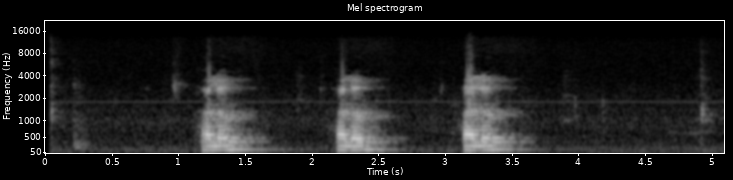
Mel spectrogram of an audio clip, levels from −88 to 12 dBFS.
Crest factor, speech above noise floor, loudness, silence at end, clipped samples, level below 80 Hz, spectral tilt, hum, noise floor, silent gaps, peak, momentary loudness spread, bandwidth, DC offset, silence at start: 20 dB; 43 dB; -17 LUFS; 1.55 s; under 0.1%; -62 dBFS; -7.5 dB/octave; none; -58 dBFS; none; 0 dBFS; 18 LU; 9.6 kHz; under 0.1%; 1.15 s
